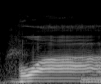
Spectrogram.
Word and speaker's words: BWAAA: Bwaaa. Bwaaa. Bwaaa. Yeah, something like that. The Yes. noise that Hank Hill makes, so it's like an onomatopoeia.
